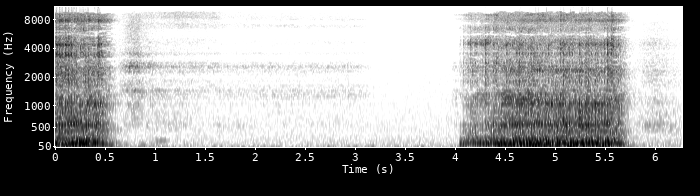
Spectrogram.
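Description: Two loud, harsh, rattling snores with a quiet breath between them: heavy snoring.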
